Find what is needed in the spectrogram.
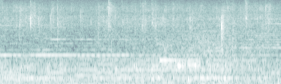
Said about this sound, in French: Il faisait un temps horrible. Le vent glacé de décembre projetait la pluie sur les vitres dans le grand salon de réception.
